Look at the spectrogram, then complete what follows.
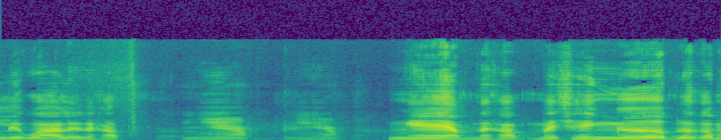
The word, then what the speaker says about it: แงบ: ต้อง ด้วย นะ ครับ ไม่ ใช่ เงิบ แล้ว ก็ ไม่ ใช่ งาบ นะ แงบ งอ งู นะ ง ง งู ออก เสียง ขึ้น จมูก นิด นึง ง งู ง งู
